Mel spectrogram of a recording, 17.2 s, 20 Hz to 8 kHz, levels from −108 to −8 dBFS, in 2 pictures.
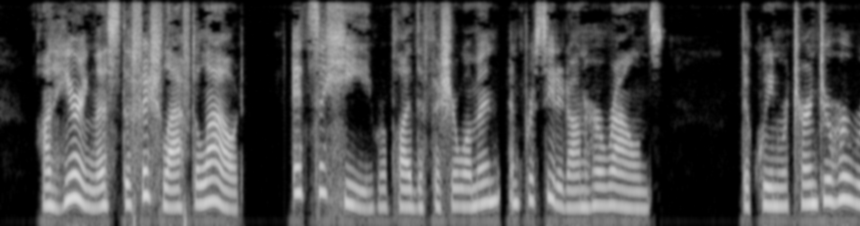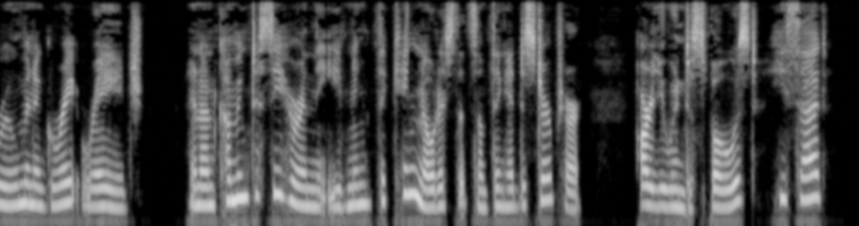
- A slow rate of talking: No, average, 175 wpm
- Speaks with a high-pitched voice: Yes, high, 205 Hz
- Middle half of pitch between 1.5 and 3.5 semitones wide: No, average, 4.6 semitones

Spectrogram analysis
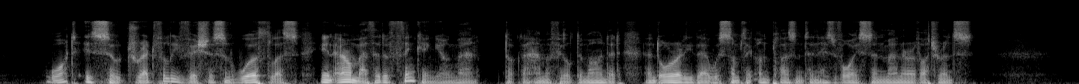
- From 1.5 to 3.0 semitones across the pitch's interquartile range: No, average, 4.8 semitones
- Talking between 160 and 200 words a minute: Yes, average, 165 wpm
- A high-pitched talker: No, very low, 75 Hz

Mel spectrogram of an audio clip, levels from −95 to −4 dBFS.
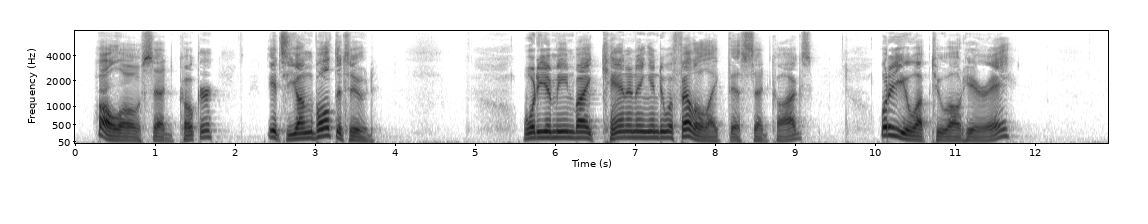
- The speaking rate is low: Yes, slow, 125 wpm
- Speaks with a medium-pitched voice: Yes, medium, 145 Hz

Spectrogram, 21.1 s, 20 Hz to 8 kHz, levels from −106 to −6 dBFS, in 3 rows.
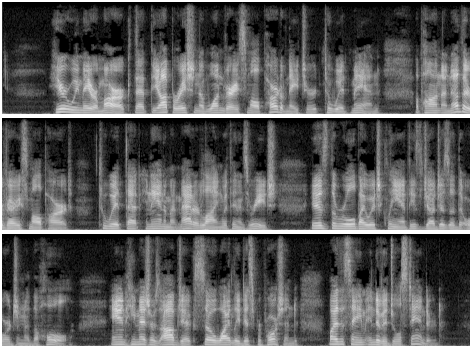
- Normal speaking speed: Yes, average, 160 wpm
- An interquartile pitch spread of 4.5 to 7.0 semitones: No, average, 3.6 semitones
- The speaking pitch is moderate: Yes, medium, 145 Hz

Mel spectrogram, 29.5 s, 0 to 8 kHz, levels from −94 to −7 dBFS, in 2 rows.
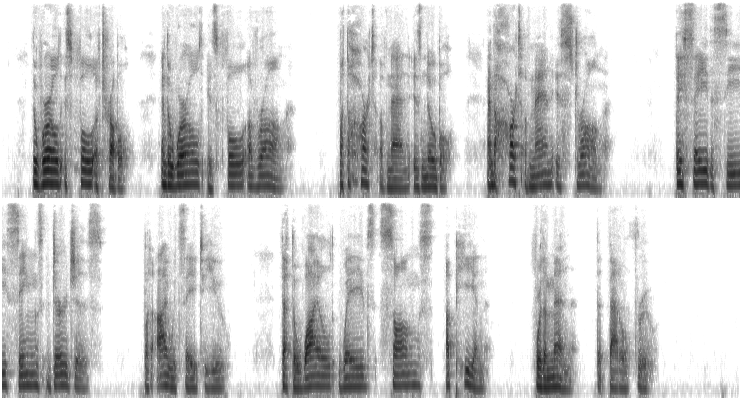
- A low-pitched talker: Yes, low, 120 Hz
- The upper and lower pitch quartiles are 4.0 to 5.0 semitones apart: Yes, average, 4.3 semitones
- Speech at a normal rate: No, slow, 105 wpm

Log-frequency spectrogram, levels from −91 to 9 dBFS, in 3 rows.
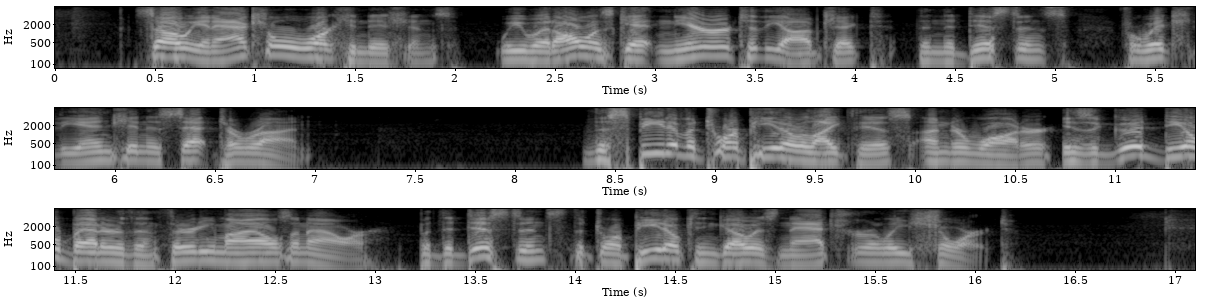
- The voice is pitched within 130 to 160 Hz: Yes, low, 135 Hz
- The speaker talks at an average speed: Yes, average, 185 wpm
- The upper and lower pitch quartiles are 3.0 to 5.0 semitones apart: Yes, average, 4.2 semitones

